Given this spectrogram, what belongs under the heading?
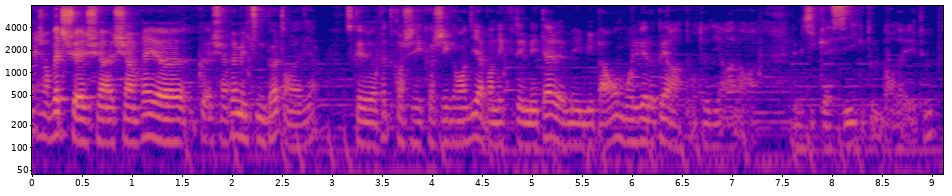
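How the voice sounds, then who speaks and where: Music plays behind a man speaking at a very fast pace. His voice sits at a medium pitch. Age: 20s. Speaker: actor and voice dubber. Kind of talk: interview answer. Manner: casual, enthusiastic.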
